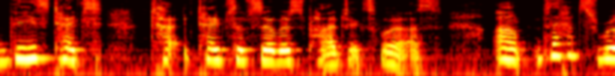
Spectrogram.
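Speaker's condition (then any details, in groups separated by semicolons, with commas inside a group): Cerebral palsy, mild; hard to understand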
